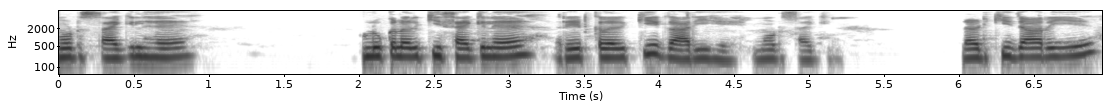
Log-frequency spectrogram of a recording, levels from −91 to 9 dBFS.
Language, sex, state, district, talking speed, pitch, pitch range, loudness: Hindi, female, Bihar, Kishanganj, 170 wpm, 220 Hz, 205-235 Hz, -16 LUFS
